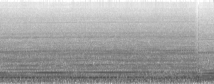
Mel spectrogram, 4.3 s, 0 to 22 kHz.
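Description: A Mazda race car in Gran Turismo 7 accelerates hard, its engine holding a loud, steady high-revving drone through the whole stretch, with a brief shift in tone near the end.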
